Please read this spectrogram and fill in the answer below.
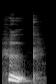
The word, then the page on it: hoop: British English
